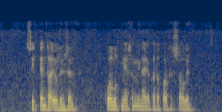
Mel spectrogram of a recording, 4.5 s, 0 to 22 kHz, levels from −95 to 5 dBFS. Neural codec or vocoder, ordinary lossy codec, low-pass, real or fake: vocoder, 22.05 kHz, 80 mel bands, Vocos; AAC, 64 kbps; 9.9 kHz; fake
